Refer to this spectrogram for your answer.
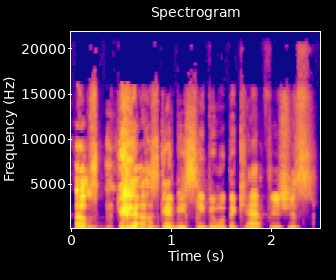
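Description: A man's voice: on the high side, expressive, brisk, no room sound, clean studio sound. A man who is a guest on a podcast, telling a story in casual, profane chat.

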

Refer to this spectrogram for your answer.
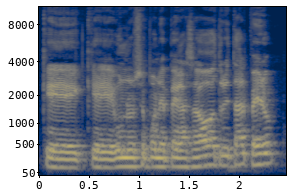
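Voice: mid-range voice, fairly quick. A guest in a casual interview chat, talking animatedly and acting out quoted voices. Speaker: guest, actor and teacher.

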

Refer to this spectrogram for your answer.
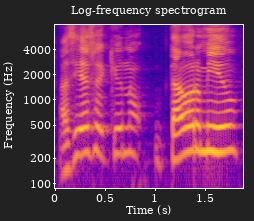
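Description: A man with a Costa Rican accent telling a comic story in casual chat, animated and full of sound effects. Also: extremely high pitch, fast talker, smooth. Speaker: podcast guest storyteller.

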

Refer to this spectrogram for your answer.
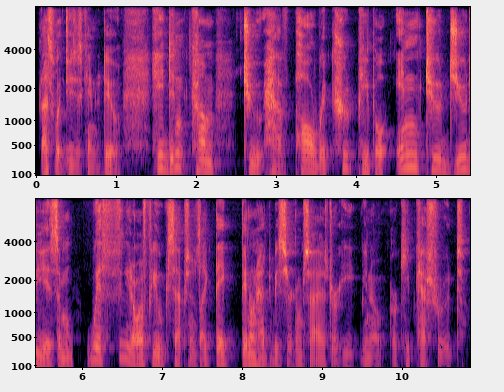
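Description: A man's voice: lowish voice, lively intonation, moderate pace, vocal fry, husky. A man in his fifties, a podcast host delivering an impassioned, blunt monologue with rhetorical questions. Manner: earnest and blunt, with rhetorical questions and mocking quoted voices.

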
